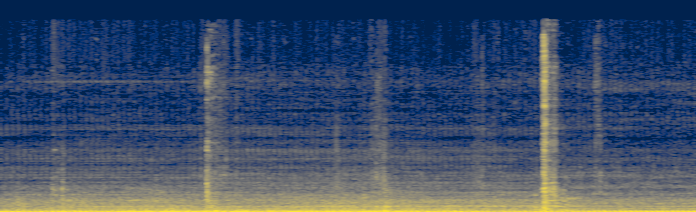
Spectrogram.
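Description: A Kymco Agility scooter fires up and settles into a low, steady putter outdoors in a parking area, with faint clicks and a few sharp transient taps over the continuous engine rumble.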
